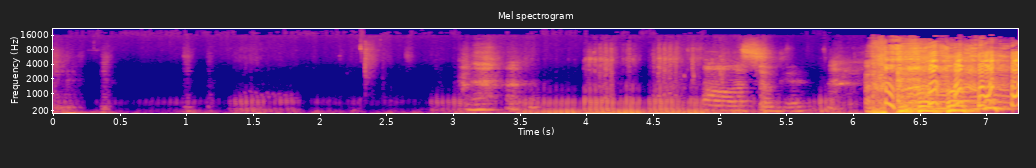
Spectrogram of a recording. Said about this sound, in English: That's some straight purr ASMR right there.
